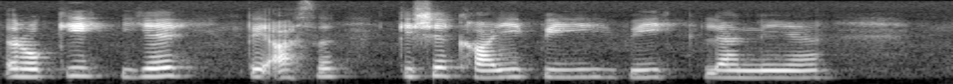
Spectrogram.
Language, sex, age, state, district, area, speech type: Dogri, female, 30-45, Jammu and Kashmir, Samba, urban, spontaneous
